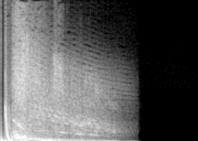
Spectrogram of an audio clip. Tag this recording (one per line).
lazer
sci-fi
weapons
